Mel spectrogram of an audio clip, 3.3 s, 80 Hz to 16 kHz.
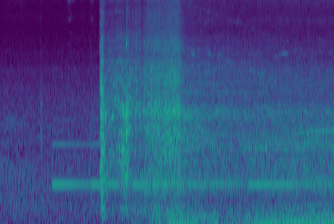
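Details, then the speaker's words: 2001 Pontiac Grand Prix, GM 3800 engine, that kept dying on the road, started with the mass airflow sensor unplugged: short crank, catches at once, steady idle on base mapping; misinstalled air filter let dirt in; faulty mass airflow sensor. "in a lot of these sensors you can unplug and they have base mapping where the engine will run without them but this works really well for the mass airflow sensor on this particular engine"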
